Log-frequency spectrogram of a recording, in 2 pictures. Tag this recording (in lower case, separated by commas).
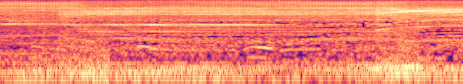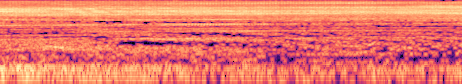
helicopter, speech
